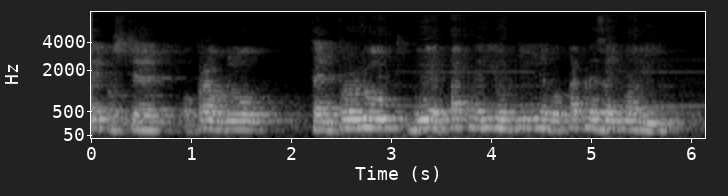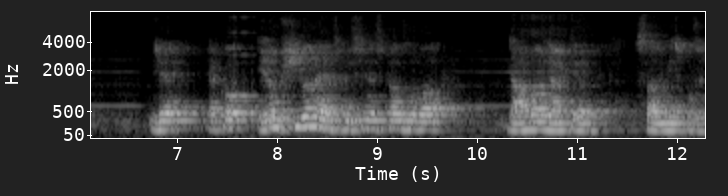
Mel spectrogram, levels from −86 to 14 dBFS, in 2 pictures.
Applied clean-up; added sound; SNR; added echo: neural separator model SepFormer DNS4.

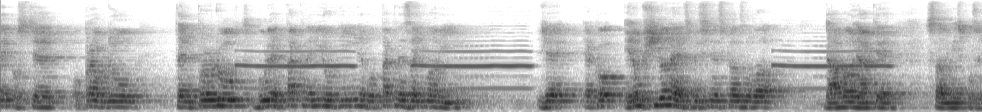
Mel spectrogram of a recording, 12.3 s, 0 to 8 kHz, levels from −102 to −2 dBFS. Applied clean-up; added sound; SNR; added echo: none; Wind instrument, woodwind instrument; 15 dB; reverberation time 1.8 s.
